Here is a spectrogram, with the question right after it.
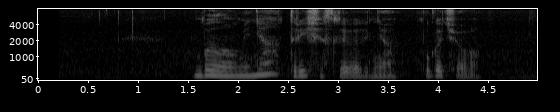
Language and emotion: Russian, neutral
